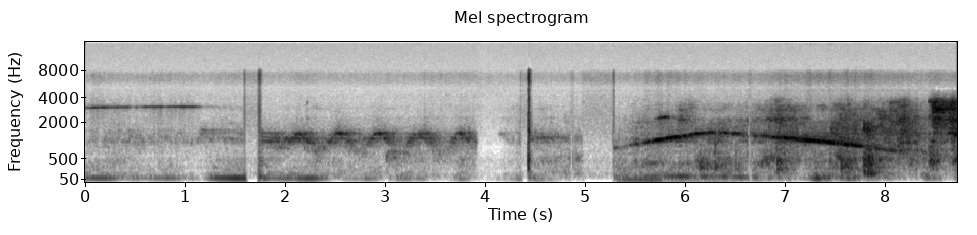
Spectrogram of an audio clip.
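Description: Background noise coming through an unmuted participant's microphone on a video call: a low hum and a brief high steady tone, two sharp clicks, then a siren-like wail that rises and falls over about three seconds in the second half.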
